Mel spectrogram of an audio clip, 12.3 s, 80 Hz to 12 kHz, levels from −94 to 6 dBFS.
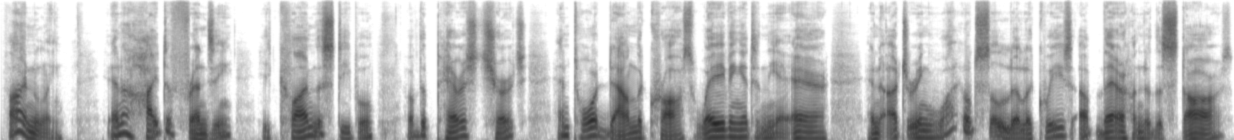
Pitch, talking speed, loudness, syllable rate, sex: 115 Hz, 160 wpm, -21 LUFS, 4.4 syllables/s, male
